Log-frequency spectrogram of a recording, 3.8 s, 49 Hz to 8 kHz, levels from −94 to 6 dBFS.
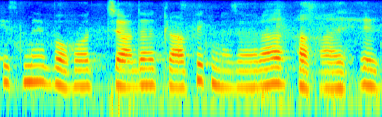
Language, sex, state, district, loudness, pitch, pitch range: Hindi, female, Bihar, Samastipur, -20 LUFS, 195 Hz, 180-210 Hz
